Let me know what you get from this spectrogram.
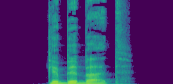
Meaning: past participle of bibbern
- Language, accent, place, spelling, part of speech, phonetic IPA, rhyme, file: German, Germany, Berlin, gebibbert, verb, [ɡəˈbɪbɐt], -ɪbɐt, De-gebibbert.ogg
